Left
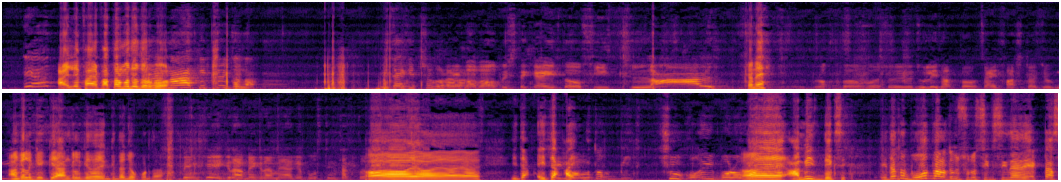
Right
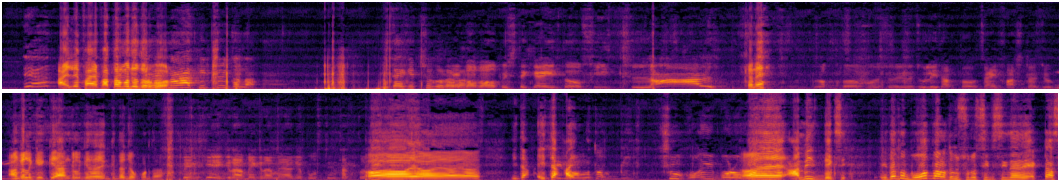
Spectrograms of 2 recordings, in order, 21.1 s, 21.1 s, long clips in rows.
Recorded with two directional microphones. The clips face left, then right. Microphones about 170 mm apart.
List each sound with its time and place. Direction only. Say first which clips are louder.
0.5 s a man's voice: even; centre (ahead or behind)
5.9 s a man's voice: left 5 dB; 10° left (ahead or behind); by 7.7 s 5° right (ahead or behind)
9.2 s a man's voice: left 3 dB; 5° left (ahead or behind)
16.3 s speech: left 1 dB; 15° left (ahead or behind); by 19.0 s 5° right (ahead or behind)
19.3 s speech: right 6 dB; 30° right (ahead or behind)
